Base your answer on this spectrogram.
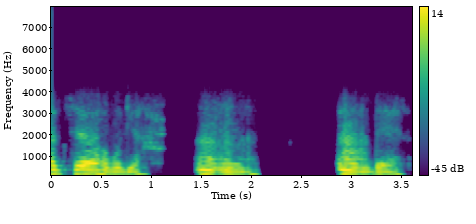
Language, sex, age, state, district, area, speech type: Assamese, female, 60+, Assam, Goalpara, urban, conversation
